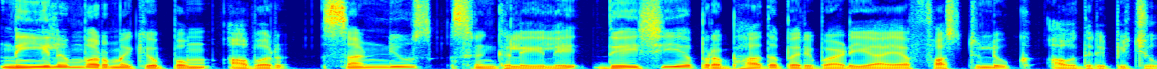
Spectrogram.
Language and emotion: Malayalam, neutral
